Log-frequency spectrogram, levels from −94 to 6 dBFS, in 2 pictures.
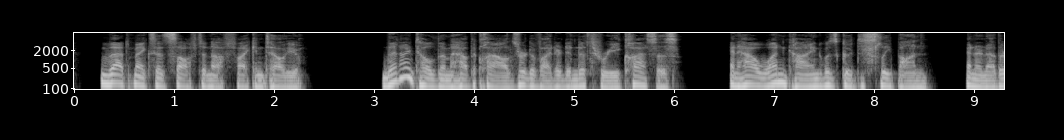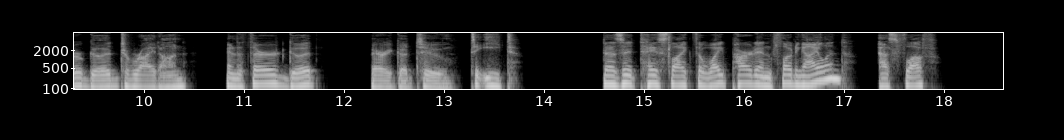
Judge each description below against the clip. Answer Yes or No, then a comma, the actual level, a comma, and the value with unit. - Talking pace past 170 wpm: Yes, average, 185 wpm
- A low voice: Yes, low, 110 Hz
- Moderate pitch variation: No, wide, 5.8 semitones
